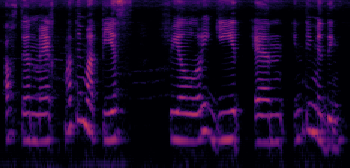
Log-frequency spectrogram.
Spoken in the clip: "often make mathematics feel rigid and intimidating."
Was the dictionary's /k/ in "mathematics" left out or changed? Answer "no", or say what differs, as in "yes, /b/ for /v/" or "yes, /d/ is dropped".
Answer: yes, /k/ is dropped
